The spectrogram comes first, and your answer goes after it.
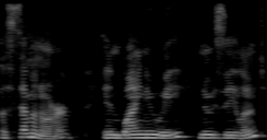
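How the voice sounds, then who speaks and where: Fairly low in pitch, a woman talks at a very slow pace with ordinary pitch variation. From Alberta, Canada. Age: 70s. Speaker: virtues facilitator. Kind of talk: casual chat.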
